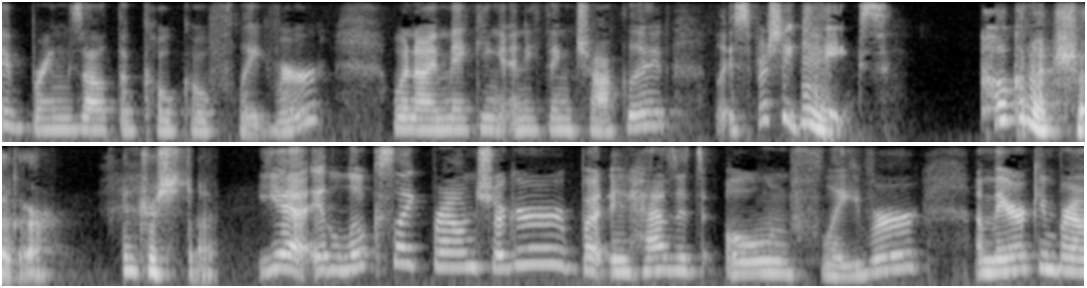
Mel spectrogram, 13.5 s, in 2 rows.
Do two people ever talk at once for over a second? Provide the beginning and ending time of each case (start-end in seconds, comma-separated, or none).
none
